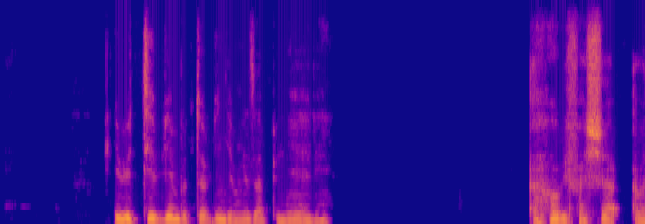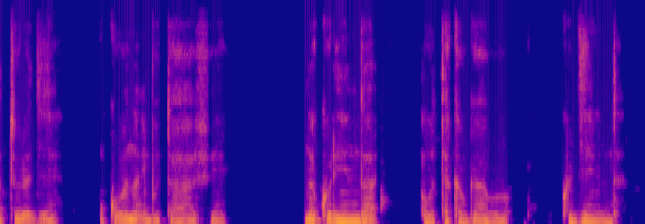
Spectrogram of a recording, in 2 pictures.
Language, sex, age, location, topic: Kinyarwanda, female, 18-24, Nyagatare, agriculture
